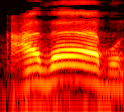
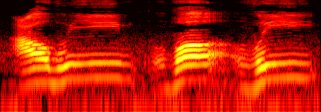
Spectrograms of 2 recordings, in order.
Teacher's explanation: وتقول عذاب عظيم، عذاب الذال منفتح والظاء منطبق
